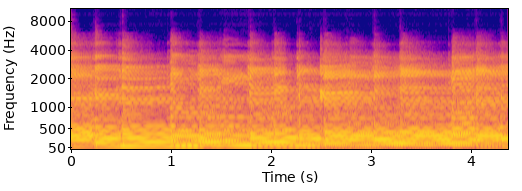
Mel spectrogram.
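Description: An electric guitar plays through a Fender amp, with an equalizer cutting some highs and lows and a bit of room reverb, bright, effects-laden chords changing in a steady rhythm, loud, with no one talking.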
